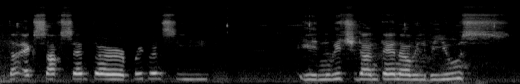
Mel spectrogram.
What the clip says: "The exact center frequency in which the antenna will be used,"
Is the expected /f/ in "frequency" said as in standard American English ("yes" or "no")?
no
